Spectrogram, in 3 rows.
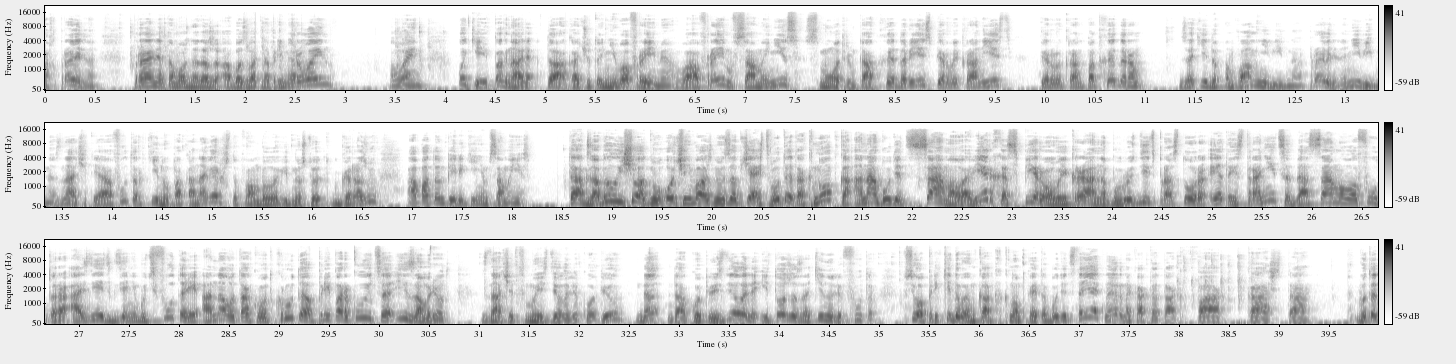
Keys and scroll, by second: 0.6 alt+l, 0.9 ctrl+g, 1.1 ctrl+r, 3.8 ctrl+s, 4.4 alt+l, 6.8 ctrl+shift+[, 7.4 alt+l, 8.9 ctrl+], 9.1 ctrl+], 9.3 ctrl+], 9.4 ctrl+], 14.6 ctrl+shift+].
